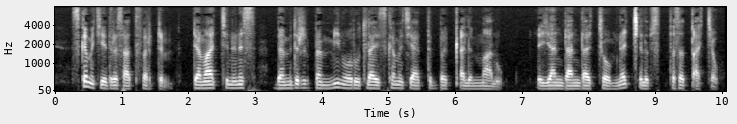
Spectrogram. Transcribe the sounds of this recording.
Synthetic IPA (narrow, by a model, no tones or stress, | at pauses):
ʔɨskʰəmət͡ʃʰed̪ɨɾəsat̪ːɨ̥fəɾd̪ɨm | d̪̥əmat͡ʃːɪnɨnɨs | bəmɨd̪ɨɾbəmːino̞ɾut̪lajɨskʰəmət͡ʃʰejat̪ʰːɨbːəkʼːəlɨmːalṵ | lɨjːand̪and̪at͡ʃːɛwmnət͡ʃʼːɪlɨβst̪ʰəsət̪ʼːa̰t͡ʃːɛ̰w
